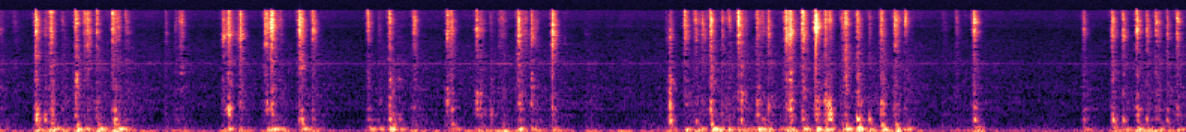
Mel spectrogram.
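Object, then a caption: Plastic laptop keyboard. Fingertips of both hands type on the black plastic keys of a gold laptop keyboard. The result is irregular bursts of rapid, short, bright clicks over a soft low thump, with brief pauses between flurries.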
